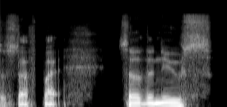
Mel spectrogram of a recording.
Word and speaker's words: nous: I was just going to kind of read what noose is, or noose. N-O-U-S is how it's spelled.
